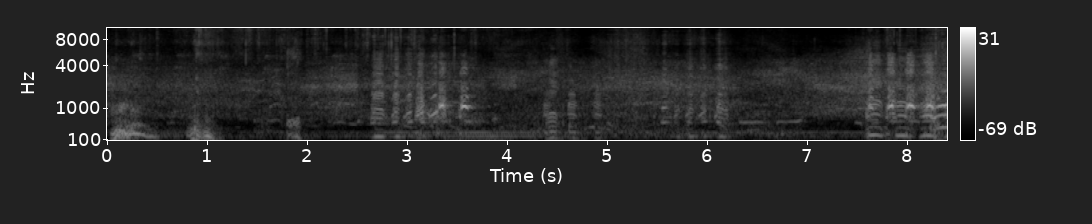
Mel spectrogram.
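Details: Farm geese honking happily, with scattered bursts of nasal, harmonic honks around the third and eighth seconds over a quieter background of low murmuring.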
